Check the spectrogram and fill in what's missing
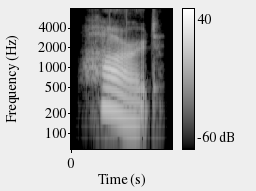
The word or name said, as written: heart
